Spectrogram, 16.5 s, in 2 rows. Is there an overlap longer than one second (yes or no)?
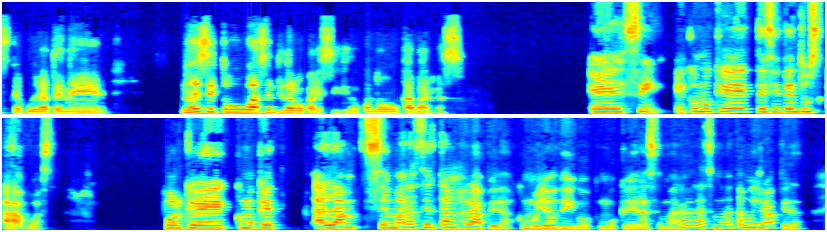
no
